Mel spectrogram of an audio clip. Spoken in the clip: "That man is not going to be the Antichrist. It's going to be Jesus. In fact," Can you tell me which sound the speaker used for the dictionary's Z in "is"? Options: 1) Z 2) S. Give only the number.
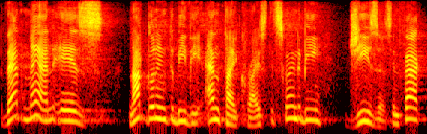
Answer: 1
